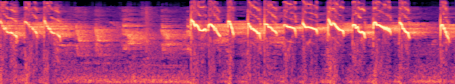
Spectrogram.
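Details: Wild-style 'ngalas' song of an Oriental white-eye, played to coax untrained captive birds into singing: high, thin, fast twittering. A busy opening is followed by a long run of quick zigzag notes repeated about twice per second.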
